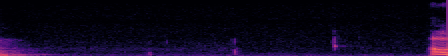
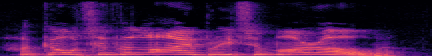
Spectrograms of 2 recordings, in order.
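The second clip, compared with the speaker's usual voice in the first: mock reply; 8 semitones higher than usual. His reply, voiced.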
